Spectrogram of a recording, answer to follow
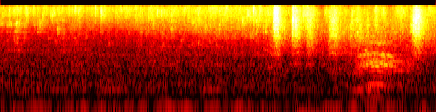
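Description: Shower head running, a steady hiss of water spraying onto a tiled shower wall; in the last second or so the spray turns uneven and splashy.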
